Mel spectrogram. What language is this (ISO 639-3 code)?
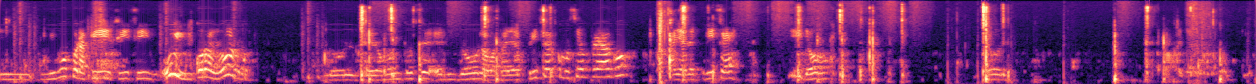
spa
